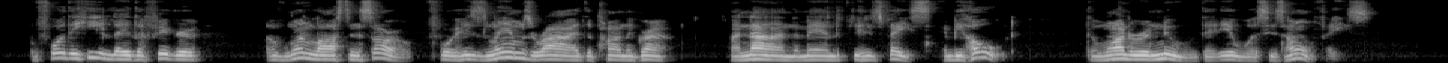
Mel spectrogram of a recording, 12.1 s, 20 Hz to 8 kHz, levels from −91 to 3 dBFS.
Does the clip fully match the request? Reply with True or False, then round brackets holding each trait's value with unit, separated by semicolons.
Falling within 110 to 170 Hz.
True (140 Hz)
